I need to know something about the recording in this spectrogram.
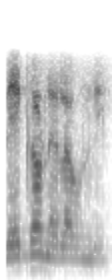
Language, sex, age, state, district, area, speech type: Telugu, male, 18-30, Andhra Pradesh, Anantapur, urban, conversation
